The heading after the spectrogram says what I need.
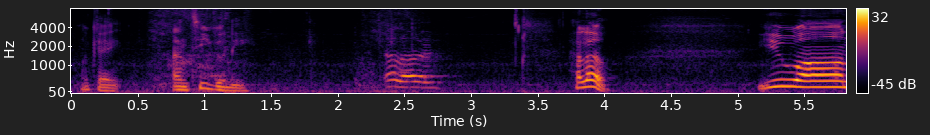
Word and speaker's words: Antigone: Oh, it's the E is pronounced as an E rather than making the word gone. Okay, Antigone.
